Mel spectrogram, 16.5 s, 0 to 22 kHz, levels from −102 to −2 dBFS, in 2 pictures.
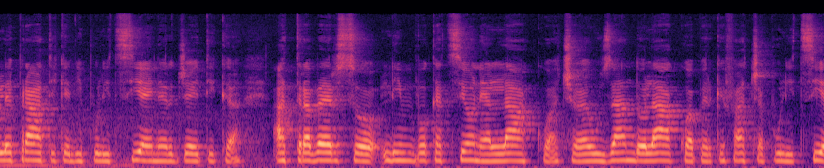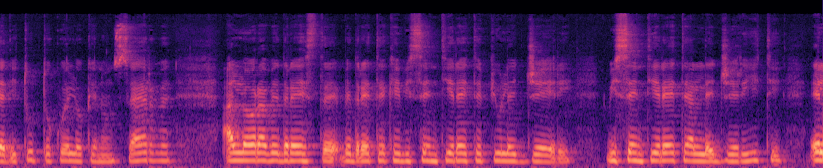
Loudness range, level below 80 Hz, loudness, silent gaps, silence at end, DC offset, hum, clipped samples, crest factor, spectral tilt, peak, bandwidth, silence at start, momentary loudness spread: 3 LU; -56 dBFS; -26 LUFS; none; 0 s; under 0.1%; none; under 0.1%; 16 dB; -6 dB/octave; -8 dBFS; 15.5 kHz; 0 s; 10 LU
